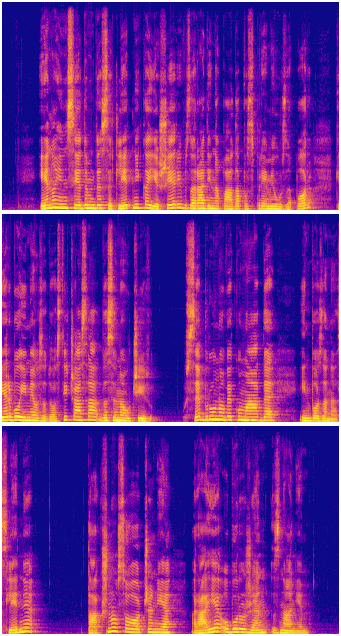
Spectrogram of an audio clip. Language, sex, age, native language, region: Slovenian, female, 50-59, Slovenian, Gorenjska region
